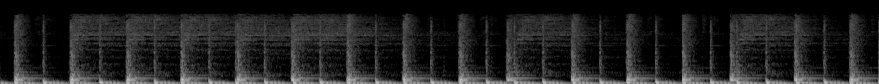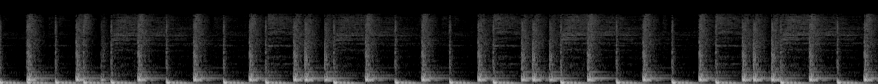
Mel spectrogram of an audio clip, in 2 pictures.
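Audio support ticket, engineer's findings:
Watery, swirling texture across the whole music clip, with weak detail flickering in and out and no treble above 11.2 kHz. Cause is likely MP3 compression at a low bitrate, around 48 kbps. Short of bits, the encoder discards quieter frequency lines frame by frame and low-passes the top end. The damage is plainly audible throughout.

Galloping dit-dit-dit buzz from 4.44 to 5.16 s, about 25 dB below the music, with a 217 Hz buzz tone. These are GSM signalling bursts from a nearby 2G phone exchanging control traffic. The audio circuitry rectifies the radio bursts into the audible pattern.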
